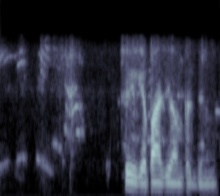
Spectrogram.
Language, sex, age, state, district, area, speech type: Urdu, male, 18-30, Uttar Pradesh, Rampur, urban, conversation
